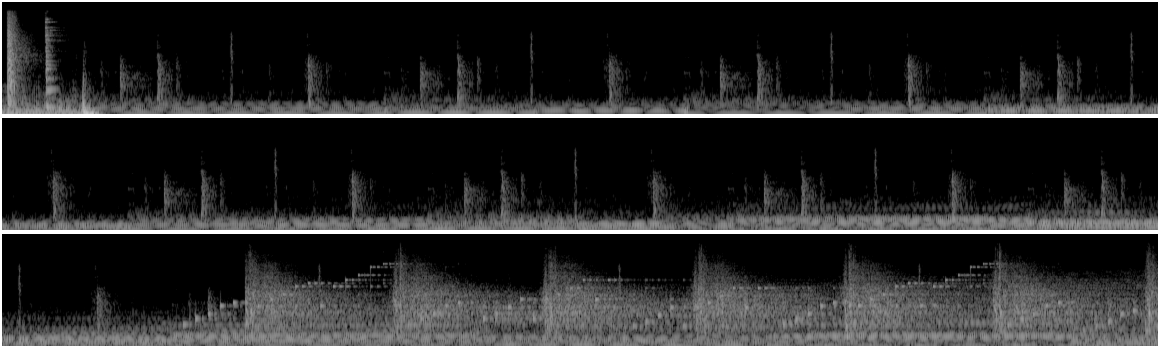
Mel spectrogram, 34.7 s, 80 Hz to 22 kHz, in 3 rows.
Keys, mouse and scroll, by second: 0.0-2.2 typing, 0.1 click, 4.7 click, 5.2 click, 7.5 click, 8.1-10.4 typing, 11.5 Tab, 14.4 Tab, 14.7 Tab, 15.3 Tab, 16.7 Tab, 16.8-25.7 typing, 20.9 Tab, 24.2 Return, 27.8 typing, 29.6 space, 29.9 space, 30.5 space, 32.9 click, 33.3-34.5 typing.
